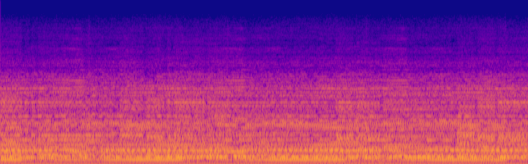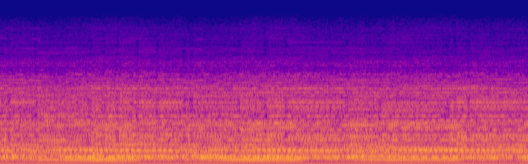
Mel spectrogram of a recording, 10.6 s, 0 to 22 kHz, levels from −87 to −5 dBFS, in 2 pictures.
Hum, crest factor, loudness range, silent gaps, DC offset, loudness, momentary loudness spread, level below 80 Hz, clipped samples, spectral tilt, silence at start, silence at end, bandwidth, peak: 60 Hz at -35 dBFS; 12 dB; 0 LU; none; 1%; -26 LUFS; 2 LU; -46 dBFS; under 0.1%; -7.5 dB/octave; 0 s; 0 s; 13 kHz; -12 dBFS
